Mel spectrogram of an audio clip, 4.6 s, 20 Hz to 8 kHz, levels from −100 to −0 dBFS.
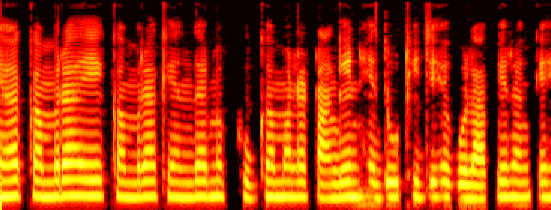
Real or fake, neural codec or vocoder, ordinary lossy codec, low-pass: real; none; none; none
